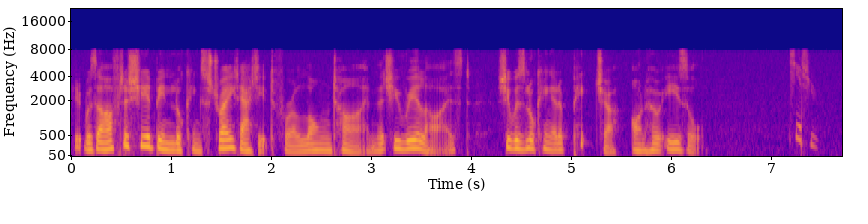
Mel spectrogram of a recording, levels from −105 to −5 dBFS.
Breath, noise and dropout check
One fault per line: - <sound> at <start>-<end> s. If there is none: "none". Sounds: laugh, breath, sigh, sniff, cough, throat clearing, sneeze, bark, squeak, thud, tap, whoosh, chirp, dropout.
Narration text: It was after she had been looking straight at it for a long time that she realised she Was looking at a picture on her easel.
- chirp at 7.2-7.5 s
